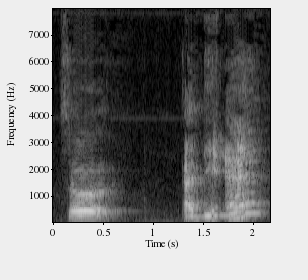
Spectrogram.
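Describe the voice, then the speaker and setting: A man's voice: a little high, wildly swooping pitch, very slow. A man from Congo, a university professor, speaking in an interview with emphatic repetitions and frequent restarts. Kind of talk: interview monologue. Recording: echoey room, mic at a distance.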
